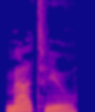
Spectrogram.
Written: mathieu

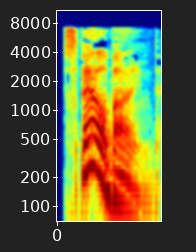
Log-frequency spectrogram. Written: spellbind

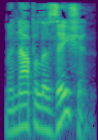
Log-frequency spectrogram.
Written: monopolization

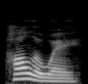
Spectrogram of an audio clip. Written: holloway

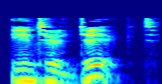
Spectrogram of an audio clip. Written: interdict

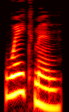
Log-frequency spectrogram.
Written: Wakeman

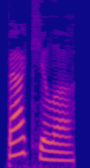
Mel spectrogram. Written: bakula

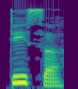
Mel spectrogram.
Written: disa

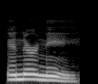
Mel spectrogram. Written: inerney

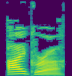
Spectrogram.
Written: eigra

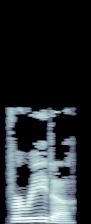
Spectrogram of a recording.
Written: verita

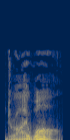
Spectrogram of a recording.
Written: drywall

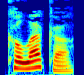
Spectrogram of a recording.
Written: coleka

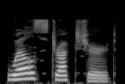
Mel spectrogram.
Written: well-structured

